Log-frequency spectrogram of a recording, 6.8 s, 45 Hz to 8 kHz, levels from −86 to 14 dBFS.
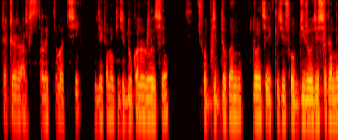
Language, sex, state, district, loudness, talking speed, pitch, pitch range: Bengali, male, West Bengal, North 24 Parganas, -29 LUFS, 140 wpm, 110 Hz, 105-115 Hz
